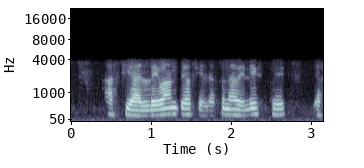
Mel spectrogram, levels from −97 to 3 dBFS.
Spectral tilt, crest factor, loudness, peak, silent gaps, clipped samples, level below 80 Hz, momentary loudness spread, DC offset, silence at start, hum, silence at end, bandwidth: -10 dB/octave; 16 dB; -19 LUFS; -2 dBFS; none; under 0.1%; -60 dBFS; 15 LU; under 0.1%; 0.4 s; none; 0 s; 4.1 kHz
